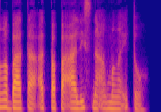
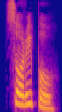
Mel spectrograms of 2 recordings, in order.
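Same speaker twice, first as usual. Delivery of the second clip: fake sorry; 4 semitones higher, 5 dB louder, slower than usual. A narrator's reading. Fake apology after spilling milk.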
